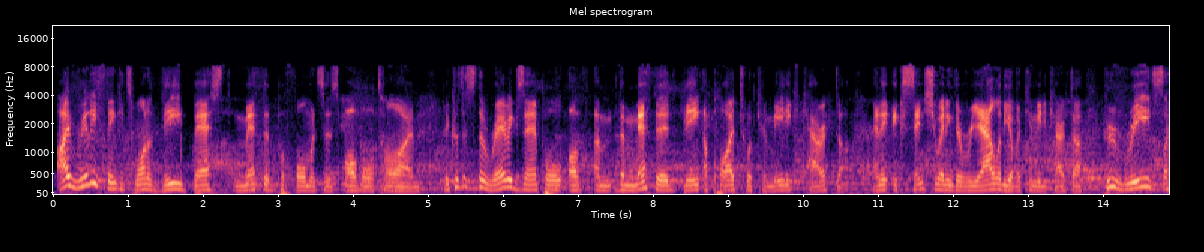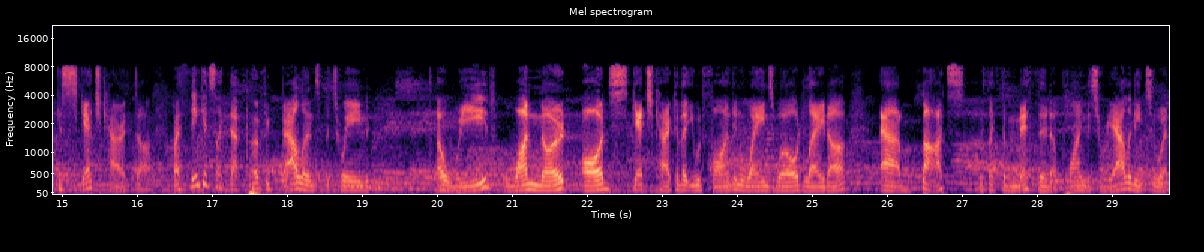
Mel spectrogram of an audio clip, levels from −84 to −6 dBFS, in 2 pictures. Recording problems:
garbled, watery; slightly; nothing above 8 kHz
voice in the background; noticeable; throughout; 15 dB below the speech

